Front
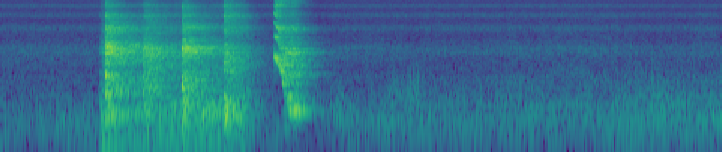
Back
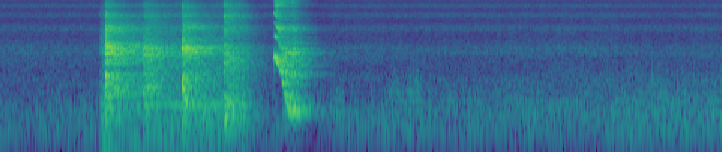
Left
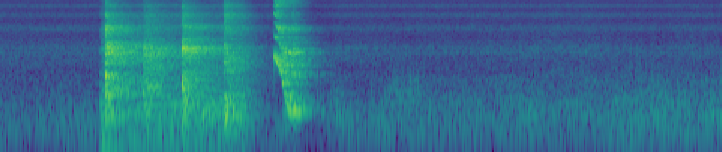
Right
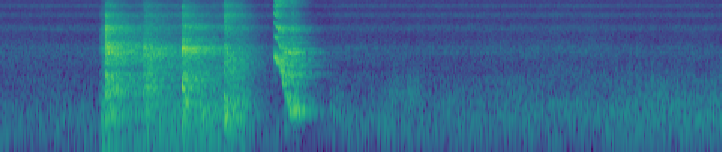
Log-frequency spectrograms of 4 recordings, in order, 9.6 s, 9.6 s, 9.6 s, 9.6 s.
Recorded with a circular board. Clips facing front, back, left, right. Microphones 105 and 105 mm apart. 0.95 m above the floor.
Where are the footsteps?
75° left, 1.1 m; by 3.3 s 40° right, 1.0 m.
